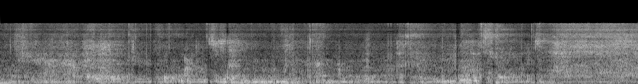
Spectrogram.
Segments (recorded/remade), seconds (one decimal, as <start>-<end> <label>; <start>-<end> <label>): 0.0-6.4 remade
